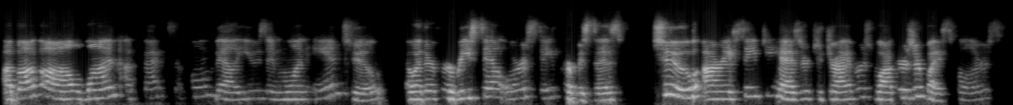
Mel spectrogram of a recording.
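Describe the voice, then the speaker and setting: A woman on a village council reading residents' letters into the record, in a loud, clear voice at a public meeting. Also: a little high, normal speed, few pauses. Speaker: council member. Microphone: distant from the microphone. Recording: speaker far from the mic.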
